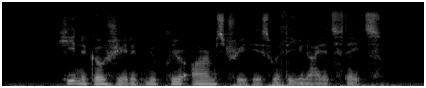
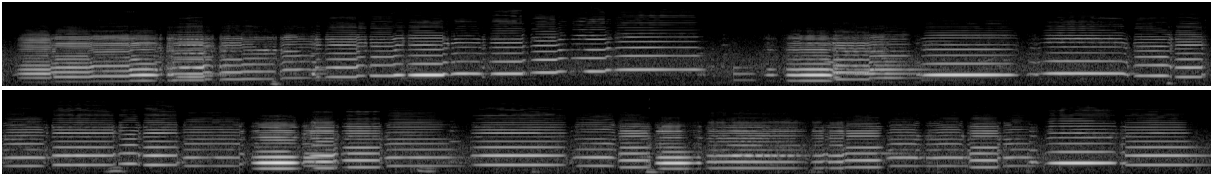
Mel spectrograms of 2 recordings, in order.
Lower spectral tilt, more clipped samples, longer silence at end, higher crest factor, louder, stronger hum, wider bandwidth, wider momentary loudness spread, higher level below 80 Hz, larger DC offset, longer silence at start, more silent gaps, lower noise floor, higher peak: first, -5 dB/octave vs -3 dB/octave; neither; about the same, 0 s vs 0 s; about the same, 18 dB vs 18 dB; second, -37 LUFS vs -23 LUFS; first, 60 Hz at -55 dBFS vs none; first, 16 kHz vs 11.5 kHz; second, 6 LU vs 14 LU; first, -50 dBFS vs -70 dBFS; neither; about the same, 0.1 s vs 0 s; neither; first, -58 dBFS vs -43 dBFS; second, -18 dBFS vs -4 dBFS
